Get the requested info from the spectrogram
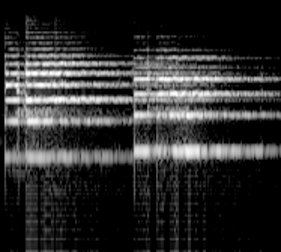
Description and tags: A solo guitar sample recorded directly into a laptop using a Fender Stratocaster guitar with delay, reverb, and chorus effects. It is taken from a long solo I recorded for another project which was then cut into smaller parts and rearranged.
guitar, processed, rock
